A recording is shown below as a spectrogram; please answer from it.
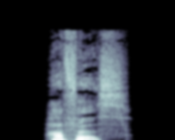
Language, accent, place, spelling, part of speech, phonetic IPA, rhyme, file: German, Germany, Berlin, Haffes, noun, [ˈhafəs], -afəs, De-Haffes.ogg
- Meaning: genitive singular of Haff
